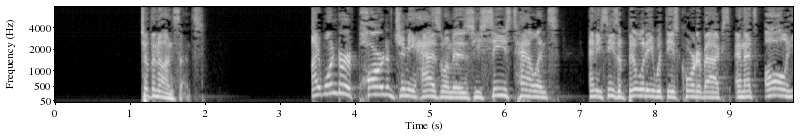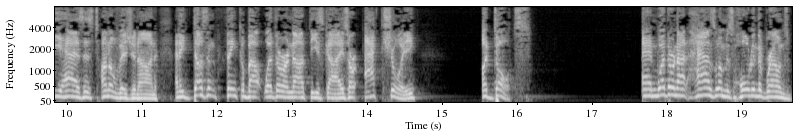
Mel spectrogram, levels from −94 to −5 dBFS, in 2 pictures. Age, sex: 40-59, male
